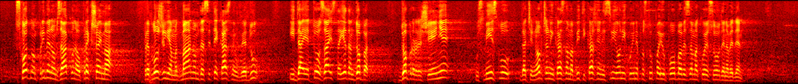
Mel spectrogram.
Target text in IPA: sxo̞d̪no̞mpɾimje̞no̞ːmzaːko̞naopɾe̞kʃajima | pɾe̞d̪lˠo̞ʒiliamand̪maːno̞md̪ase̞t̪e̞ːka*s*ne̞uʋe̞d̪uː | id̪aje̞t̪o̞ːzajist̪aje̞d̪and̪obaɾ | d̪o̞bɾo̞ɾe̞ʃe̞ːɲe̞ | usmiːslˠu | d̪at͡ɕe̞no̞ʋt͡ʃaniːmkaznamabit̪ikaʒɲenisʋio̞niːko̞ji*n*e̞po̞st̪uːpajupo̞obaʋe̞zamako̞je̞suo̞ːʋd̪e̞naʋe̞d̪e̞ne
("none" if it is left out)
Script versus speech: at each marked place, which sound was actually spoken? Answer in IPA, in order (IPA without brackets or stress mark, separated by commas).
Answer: z, n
